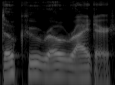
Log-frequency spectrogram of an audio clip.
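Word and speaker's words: Dokurorider: dokuro toku row rider revival of dokuro rider i said it right the first time ritual spell this card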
